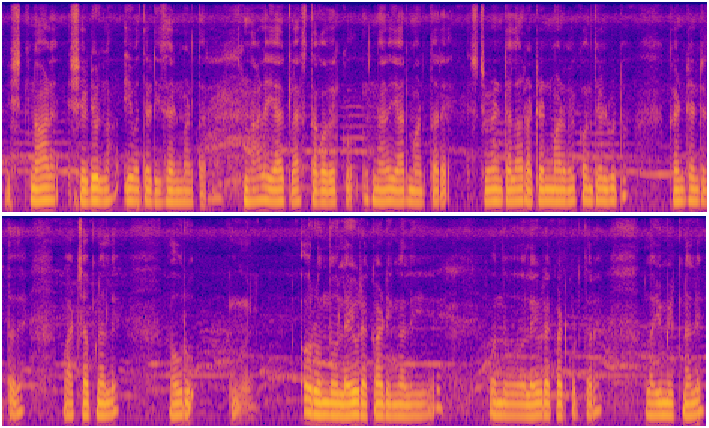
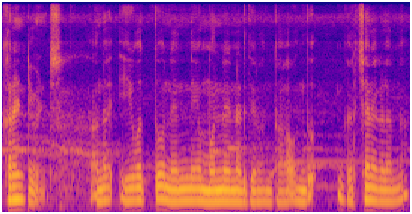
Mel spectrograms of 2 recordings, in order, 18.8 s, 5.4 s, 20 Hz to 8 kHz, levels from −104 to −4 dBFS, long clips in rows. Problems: constant background noise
